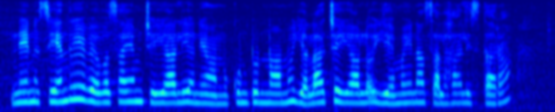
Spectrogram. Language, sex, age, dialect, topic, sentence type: Telugu, female, 41-45, Central/Coastal, agriculture, question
